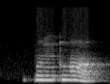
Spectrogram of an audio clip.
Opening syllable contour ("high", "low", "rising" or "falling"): high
